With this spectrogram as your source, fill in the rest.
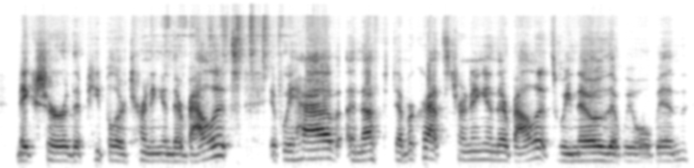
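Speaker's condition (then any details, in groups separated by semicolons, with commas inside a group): No condition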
